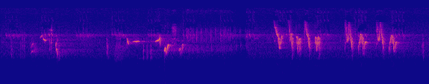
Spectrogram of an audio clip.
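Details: Quieter nightingale singing: varied whistles and chirps, then clusters of sharp, rapid notes repeated in small groups, with a continuous thin high tone behind.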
